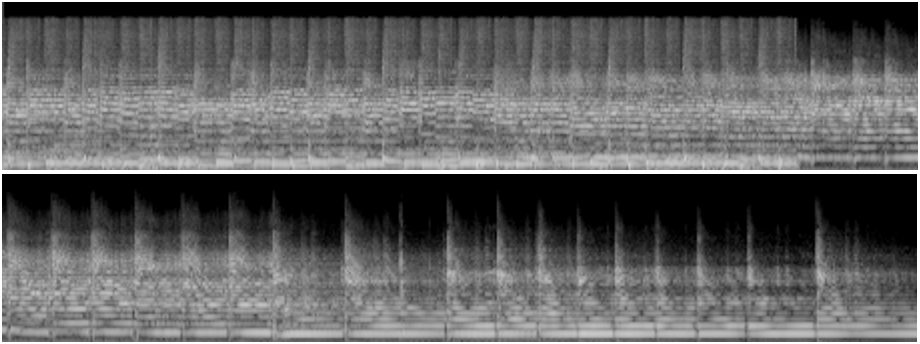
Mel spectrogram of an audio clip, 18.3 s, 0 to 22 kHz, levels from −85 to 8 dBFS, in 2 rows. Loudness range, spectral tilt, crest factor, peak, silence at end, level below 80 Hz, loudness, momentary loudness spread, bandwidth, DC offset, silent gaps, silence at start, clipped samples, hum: 4 LU; -4.5 dB/octave; 12 dB; -4 dBFS; 0 s; -38 dBFS; -16 LUFS; 7 LU; 16 kHz; 0.2%; none; 0 s; under 0.1%; none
